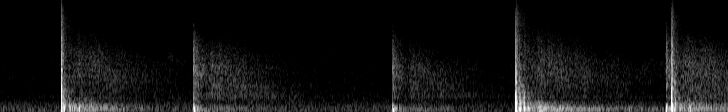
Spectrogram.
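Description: Large Japanese aerial firework shells going off: five loud bangs two to three seconds apart, each trailing off in a long echoing rumble. The last bang is a double report.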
